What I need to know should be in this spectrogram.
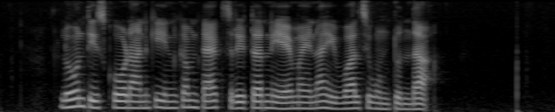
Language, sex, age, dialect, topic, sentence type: Telugu, female, 51-55, Southern, banking, question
